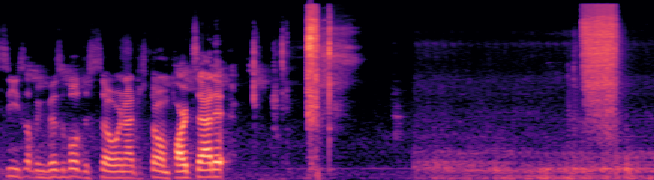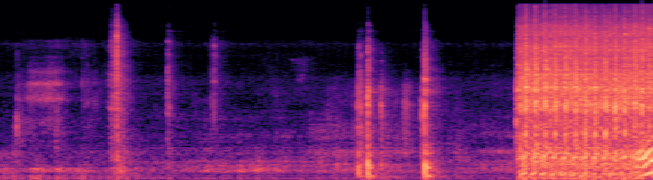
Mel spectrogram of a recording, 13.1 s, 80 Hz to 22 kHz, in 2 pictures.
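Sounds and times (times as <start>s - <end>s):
clicks and knocks of tools: 2.5s - 3.6s
short hiss: 3.0s - 3.6s, 5.8s - 6.3s.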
